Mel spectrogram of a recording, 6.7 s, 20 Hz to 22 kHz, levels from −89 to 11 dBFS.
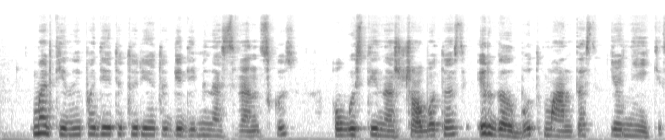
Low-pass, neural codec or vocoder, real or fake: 14.4 kHz; vocoder, 48 kHz, 128 mel bands, Vocos; fake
